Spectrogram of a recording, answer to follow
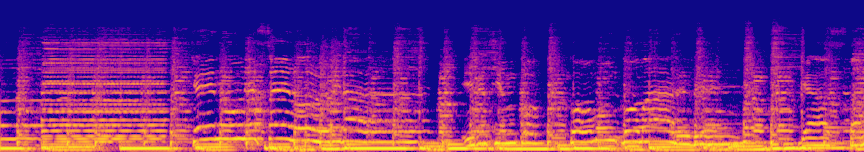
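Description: Live norteño-style band playing an instrumental passage: accordion and guitar melody over a strong bass line, drums and keyboard. A held chord in the first few seconds gives way to a moving melody.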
